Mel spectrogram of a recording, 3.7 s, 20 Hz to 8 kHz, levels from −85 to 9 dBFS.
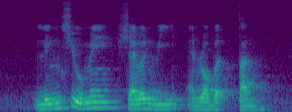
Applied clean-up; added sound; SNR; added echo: none; none; none; none.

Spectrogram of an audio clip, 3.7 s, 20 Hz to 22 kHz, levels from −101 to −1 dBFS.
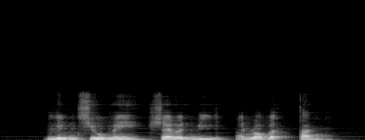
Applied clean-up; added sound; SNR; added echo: neural mask model DeepFilterNet 3.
